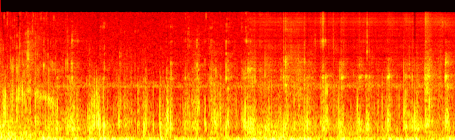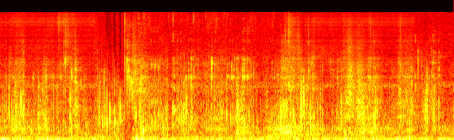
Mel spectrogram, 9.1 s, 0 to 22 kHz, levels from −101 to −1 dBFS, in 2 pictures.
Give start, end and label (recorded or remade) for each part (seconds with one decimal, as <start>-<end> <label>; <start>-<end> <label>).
0.0-2.5 recorded; 2.5-5.5 remade; 5.5-7.4 recorded; 7.4-8.7 remade; 8.7-9.1 recorded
